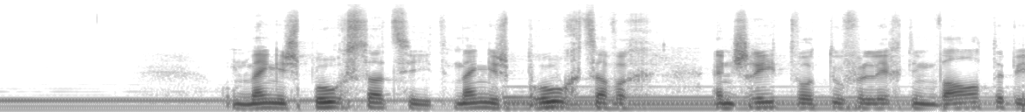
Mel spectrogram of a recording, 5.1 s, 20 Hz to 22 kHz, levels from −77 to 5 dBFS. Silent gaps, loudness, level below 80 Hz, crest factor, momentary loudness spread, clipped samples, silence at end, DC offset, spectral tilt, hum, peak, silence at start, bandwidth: none; -27 LUFS; -68 dBFS; 20 dB; 18 LU; under 0.1%; 0 s; under 0.1%; -5 dB/octave; none; -8 dBFS; 0 s; 18.5 kHz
